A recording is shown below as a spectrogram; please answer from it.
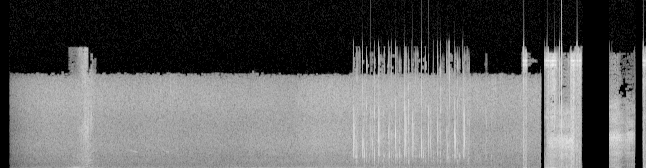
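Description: Steady hiss with a whoosh rising in pitch about a second and a half in, a fast run of sharp clicks from about seven to nine seconds, then short loud bursts chopped off by sudden silences near the end: edited intro sound effects.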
